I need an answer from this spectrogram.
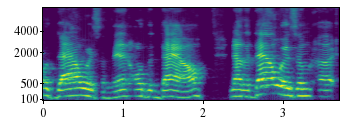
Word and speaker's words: Tao: say the word butter you know butter is B TT R but we don't say butter right we say butter so it's got a D sound so same thing with Dow or dosm so literally means the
